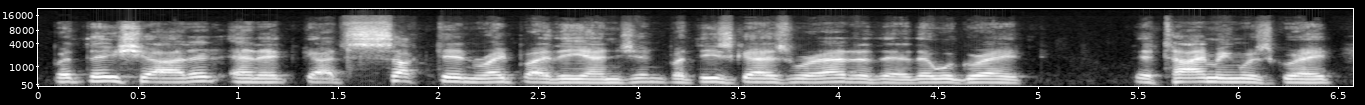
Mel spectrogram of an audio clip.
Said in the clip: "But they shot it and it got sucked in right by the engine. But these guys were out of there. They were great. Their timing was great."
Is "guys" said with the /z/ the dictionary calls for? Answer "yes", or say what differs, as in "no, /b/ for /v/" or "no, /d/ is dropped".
yes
